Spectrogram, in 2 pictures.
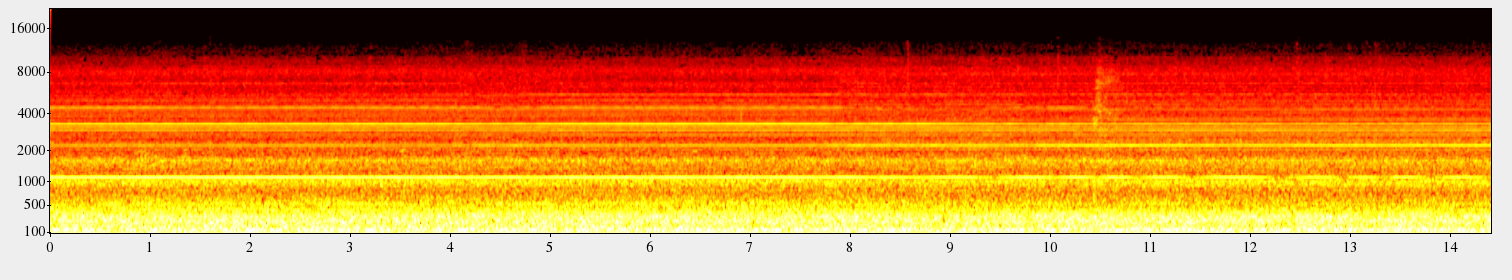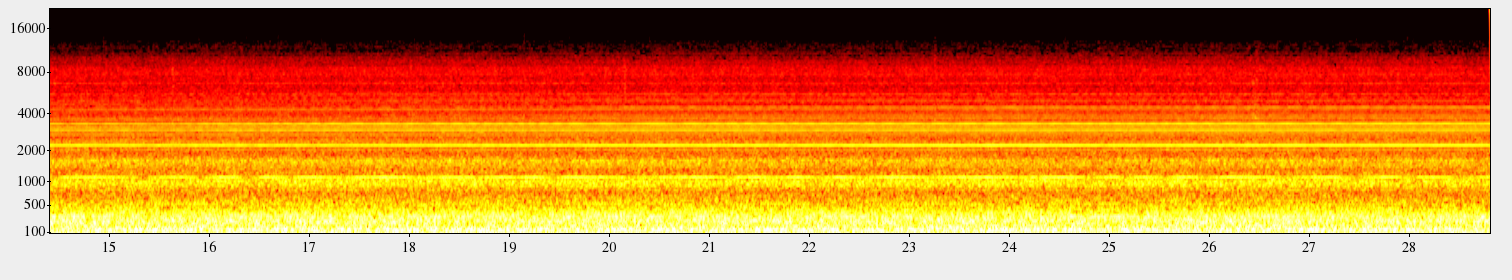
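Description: A Boeing 737 MAX 8's CFM LEAP-1B turbofan engines heard from inside the cabin in the climb after takeoff: a steady roar with a steady high whine on top.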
